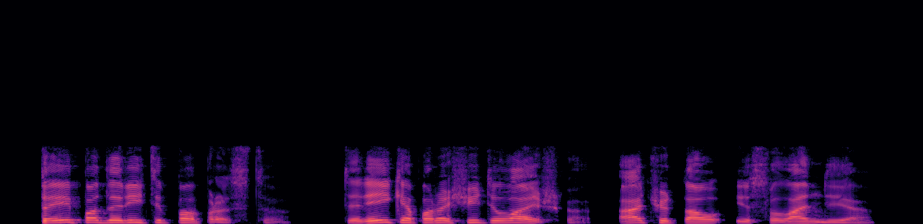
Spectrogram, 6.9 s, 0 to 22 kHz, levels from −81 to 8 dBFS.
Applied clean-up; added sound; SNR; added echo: none; none; none; none.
